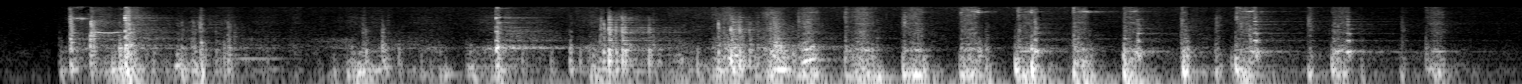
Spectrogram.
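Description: The magic door of the cave in the tale of Ali Baba grinds shut on the command 'Sesame, close', with a long, rasping mechanical rumble, dense with ratcheting clicks and creaks like turning gears, sustained at steady loudness for several seconds before stopping.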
